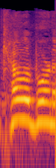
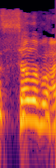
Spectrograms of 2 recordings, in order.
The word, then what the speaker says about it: Celeborn: How is it Celeborn and not Celeborn? I've been reading it as Celeborn this entire time. – Well, that's because... No. Tolkien is... The C's are always hard C's.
